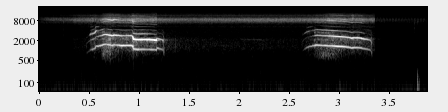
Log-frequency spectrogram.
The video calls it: Newborn Kittens Meowing for Milk and Love!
